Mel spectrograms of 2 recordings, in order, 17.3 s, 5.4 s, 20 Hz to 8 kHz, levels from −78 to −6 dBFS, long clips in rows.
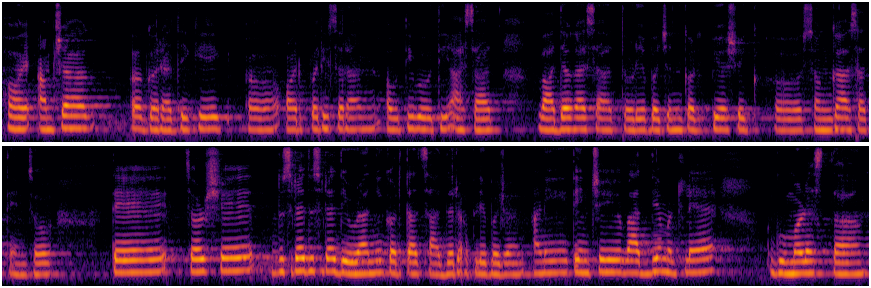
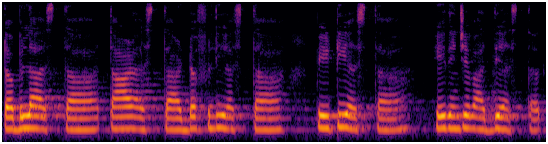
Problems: background sounds at intervals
